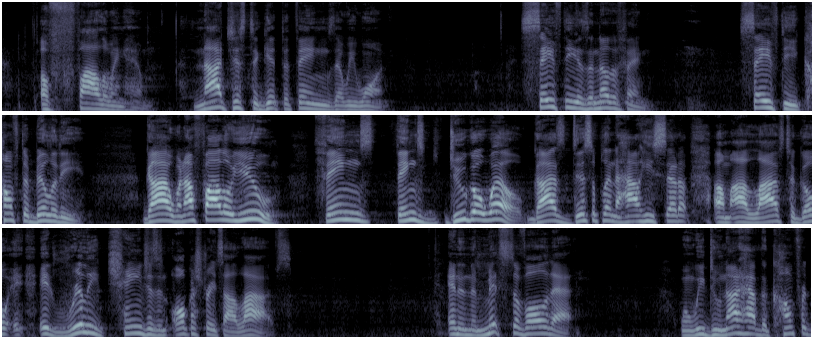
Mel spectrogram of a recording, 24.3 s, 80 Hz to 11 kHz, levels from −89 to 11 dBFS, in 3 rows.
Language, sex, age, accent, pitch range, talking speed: English, male, 30-49, American, 135-180 Hz, 155 wpm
